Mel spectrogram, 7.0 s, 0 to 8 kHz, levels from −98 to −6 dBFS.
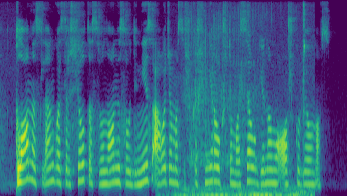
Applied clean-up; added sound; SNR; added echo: none; Water; 11 dB; none.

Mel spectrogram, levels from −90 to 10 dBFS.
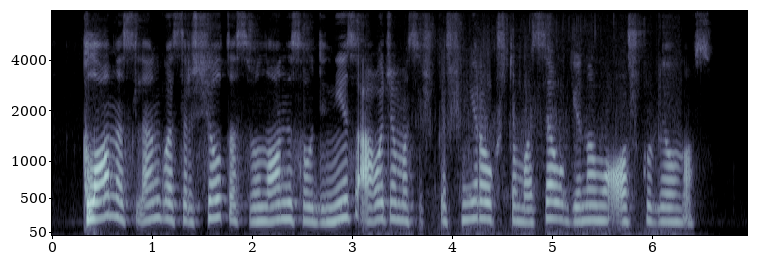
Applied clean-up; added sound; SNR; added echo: neural separator model SepFormer DNS4.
